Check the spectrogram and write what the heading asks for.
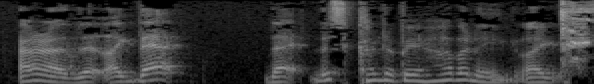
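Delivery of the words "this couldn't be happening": really poor, bad, put-on Japanese accent. Quoting a character's line: imitating a bad Japanese accent. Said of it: "sounds just like a really bad Japanese accent".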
